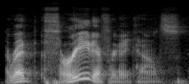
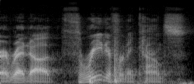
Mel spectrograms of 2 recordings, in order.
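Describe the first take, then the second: First: Announcer read, three stressed and falling; plain radio voice with three stressed; radio inflection. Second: Announcer lilt, three leaned on; a touch of radio announcer on three; radio inflection. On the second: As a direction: read it like a radio newsman. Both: Shown as a demonstration. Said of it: "did you notice the radio inflection?".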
